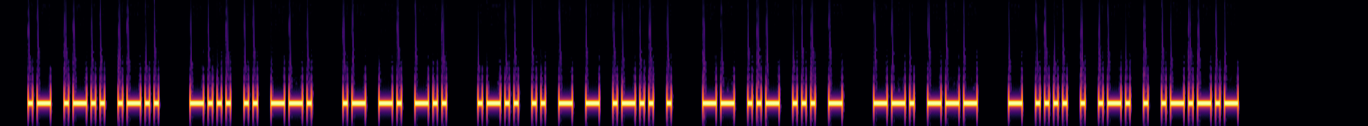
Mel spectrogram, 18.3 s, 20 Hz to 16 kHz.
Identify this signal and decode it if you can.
Morse code, heard as a keyed tone, about 20 wpm, 700 Hz. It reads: ALL BIG AND LITTLE MUST GO THERE.
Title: Sentences from Top 1000 Words - Review Part 1 - 20wpm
